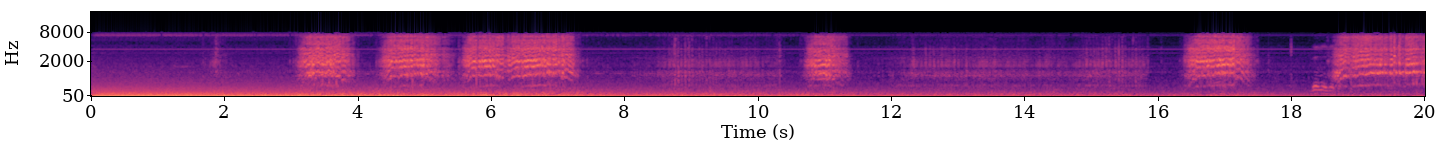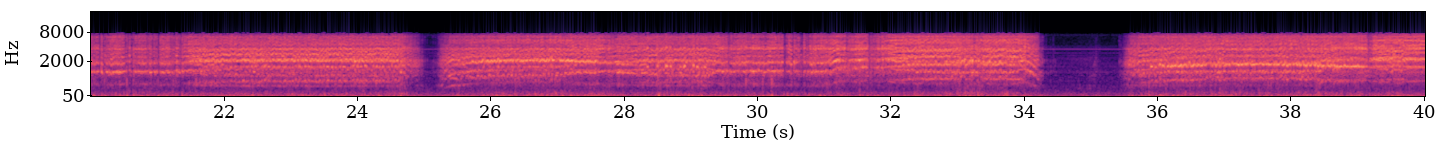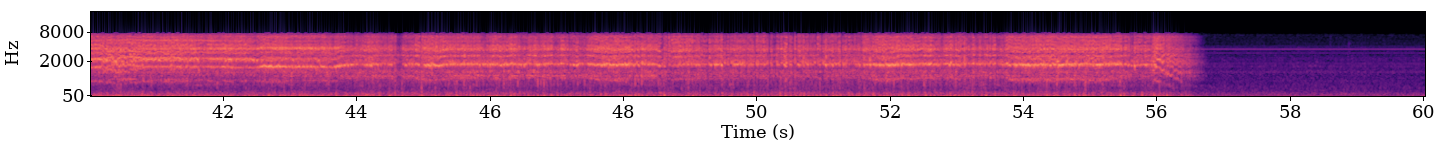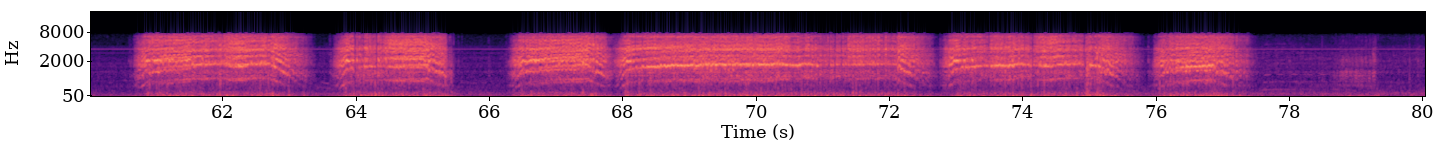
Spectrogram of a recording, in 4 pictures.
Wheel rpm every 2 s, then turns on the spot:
0, 30, 70, 80, 20, 30, 20, 20, 60, 90, 160, 160, 110, 160, 160, 180, 180, 60, 190, 200, 200, 200, 230, 230, 230, 230, 230, 200, 20, 0, 100, 120, 110, 130, 190, 220, 140, 160, 80, 10.
8-16 56-58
